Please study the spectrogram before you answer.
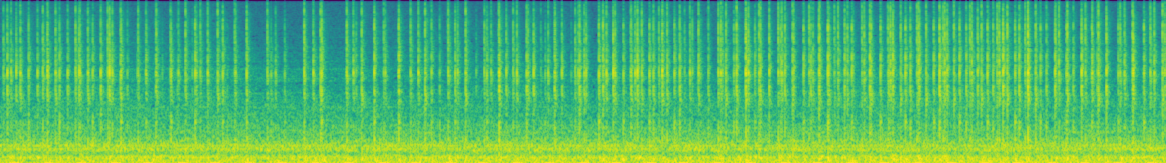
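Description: Fingernails tap rapidly along the bottom edge of the glossy cardboard front cover of a spiral notebook with a puppy design. The dense, continuous stream of short, dry clicks has a soft low thud beneath a crisp, bright edge, and holds a steady level throughout.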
